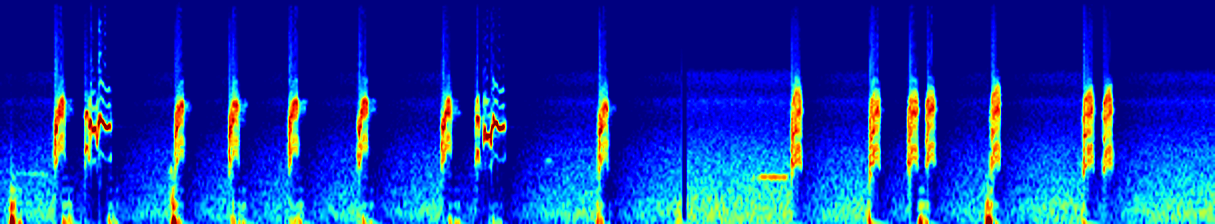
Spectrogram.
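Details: Sooty-headed bulbul used as a lure and training model, giving sharp, isolated chirps spaced about half a second apart, a few doubled or slurred, over a steady low hiss with occasional clicks.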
